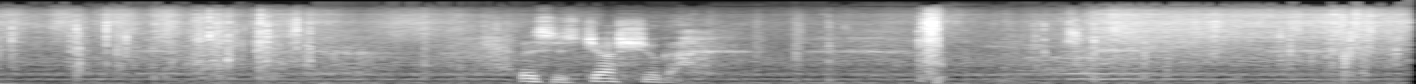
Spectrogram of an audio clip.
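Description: Honey bees buzz around a weakened hive being fed sugar, a dense steady drone of many insects close by, with a few louder passes near the listener and a person speaking briefly over it.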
